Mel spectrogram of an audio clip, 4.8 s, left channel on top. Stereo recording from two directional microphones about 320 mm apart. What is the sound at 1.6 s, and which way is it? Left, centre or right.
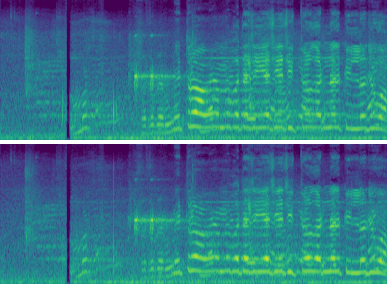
Speech, left.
